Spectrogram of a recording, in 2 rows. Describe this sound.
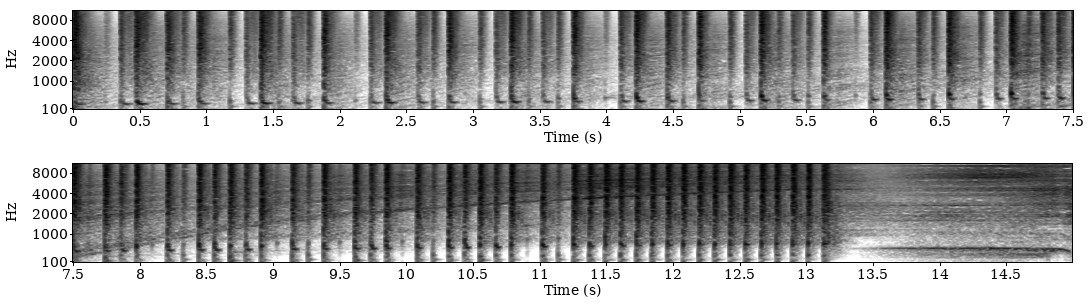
I created these Drum Beat/loops using my Yamaha PSR463 Synthesizer, my ZoomR8 portable Studio, Hydrogen, Electric Drums and Audacity.
128, beat, bpm, buildup, climax, club, Drum, dub, edm, hip, hop, house, hydrogen, jazz, loop, music, rap, rhythm, rock, step, techno, trap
